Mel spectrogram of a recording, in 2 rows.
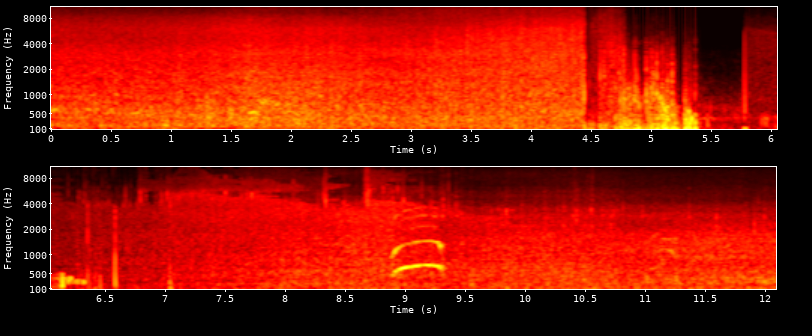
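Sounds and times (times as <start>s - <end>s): waterfall rushing: 0.0s - 4.6s
water drumming on camera housing: 4.4s - 7.2s.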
